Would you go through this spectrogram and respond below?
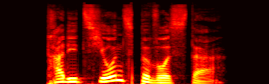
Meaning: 1. comparative degree of traditionsbewusst 2. inflection of traditionsbewusst: strong/mixed nominative masculine singular 3. inflection of traditionsbewusst: strong genitive/dative feminine singular
- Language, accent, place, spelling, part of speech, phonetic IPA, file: German, Germany, Berlin, traditionsbewusster, adjective, [tʁadiˈt͡si̯oːnsbəˌvʊstɐ], De-traditionsbewusster.ogg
